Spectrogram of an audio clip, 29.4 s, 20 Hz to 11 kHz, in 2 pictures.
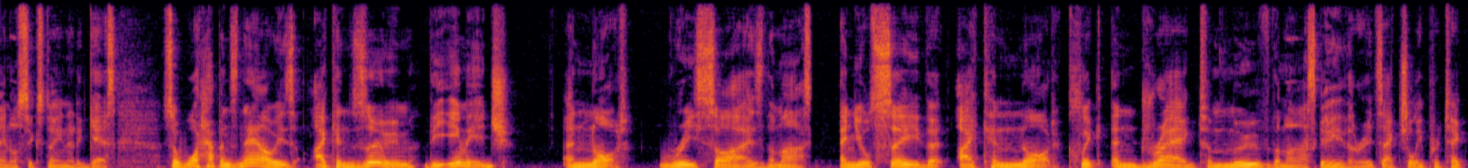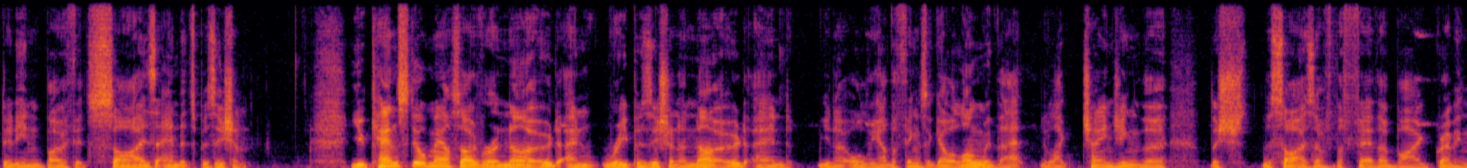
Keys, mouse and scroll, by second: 3.1-3.8 scroll up 3, 5.8-6.4 scroll down 1, 9.8-12.4 drag, 20.2-22.7 drag, 27.7-29.3 drag.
